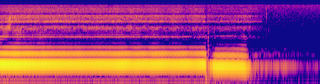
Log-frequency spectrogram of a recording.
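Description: Background music: a saxophone holds one long note, steps down to a lower note just under three seconds in, and fades out.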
